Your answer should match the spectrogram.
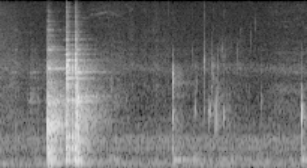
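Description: Chicken cooking juice poured from a bowl into a pot of gumbo liquid: a brief, loud splashing pour starting about half a second in and lasting under a second, followed by a few light clinks.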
